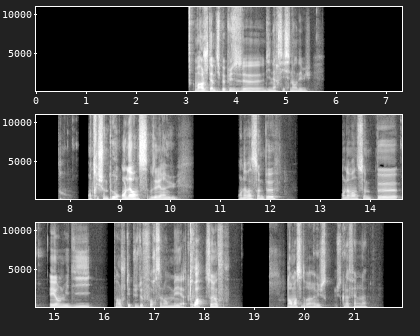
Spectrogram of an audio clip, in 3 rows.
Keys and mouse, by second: 0.2 click, 0.7-4.8 drag, 5.6-7.0 drag, 8.0 click, 8.7 g, 8.8 middle click, 9.2 click, 9.8 click, 15.4 click, 16.5-18.1 drag, 20.2 click, 20.7-21.9 drag.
